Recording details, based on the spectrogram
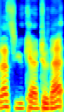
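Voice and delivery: ordinary talk, nothing marked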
